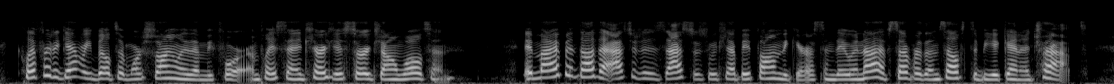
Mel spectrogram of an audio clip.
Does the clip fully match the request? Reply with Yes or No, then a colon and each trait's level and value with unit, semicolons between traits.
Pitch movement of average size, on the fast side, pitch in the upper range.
Yes: average, 3.5 semitones; fast, 220 wpm; very high, 255 Hz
